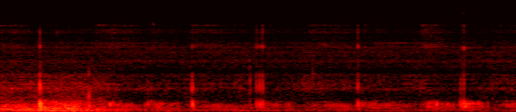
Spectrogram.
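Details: A Norwegian Forest Cat named Moss purrs in a low, steady rumble with soft rhythmic pulses.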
